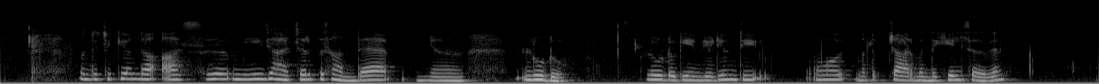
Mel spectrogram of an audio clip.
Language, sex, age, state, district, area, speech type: Dogri, female, 18-30, Jammu and Kashmir, Reasi, rural, spontaneous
